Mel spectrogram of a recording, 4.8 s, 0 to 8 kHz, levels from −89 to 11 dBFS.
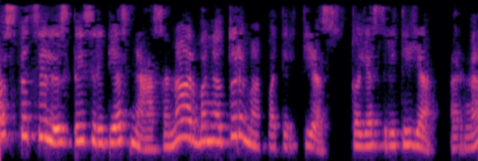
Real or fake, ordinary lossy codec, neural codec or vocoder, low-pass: real; MP3, 32 kbps; none; 7.2 kHz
